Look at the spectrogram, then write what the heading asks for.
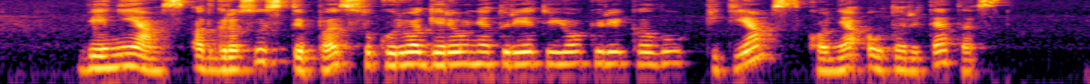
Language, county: Lithuanian, Alytus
